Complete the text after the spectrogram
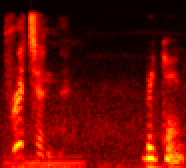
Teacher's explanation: that accent goes at the very beginning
